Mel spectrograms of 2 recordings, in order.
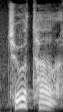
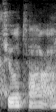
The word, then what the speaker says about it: Tuatara: Tuatara. – Tuatara.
